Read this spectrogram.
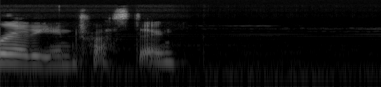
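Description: A young woman speaks briefly into a close microphone.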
